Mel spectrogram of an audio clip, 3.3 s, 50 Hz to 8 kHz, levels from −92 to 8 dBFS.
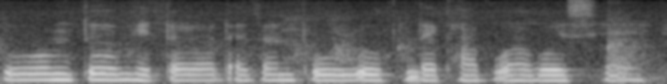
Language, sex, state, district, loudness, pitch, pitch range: Assamese, female, Assam, Sonitpur, -15 LUFS, 195 Hz, 185-210 Hz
